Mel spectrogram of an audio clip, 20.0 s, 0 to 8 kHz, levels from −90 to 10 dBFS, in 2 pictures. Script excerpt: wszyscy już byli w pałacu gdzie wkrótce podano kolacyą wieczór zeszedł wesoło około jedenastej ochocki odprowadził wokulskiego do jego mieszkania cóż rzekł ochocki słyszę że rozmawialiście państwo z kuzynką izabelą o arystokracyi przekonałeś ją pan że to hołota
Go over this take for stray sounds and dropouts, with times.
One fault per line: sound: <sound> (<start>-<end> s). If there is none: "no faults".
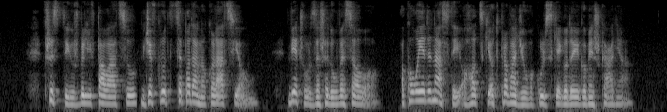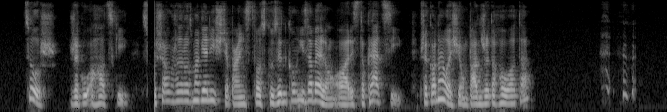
sound: dropout (12.2-12.3 s)
sound: laugh (19.0-19.6 s)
